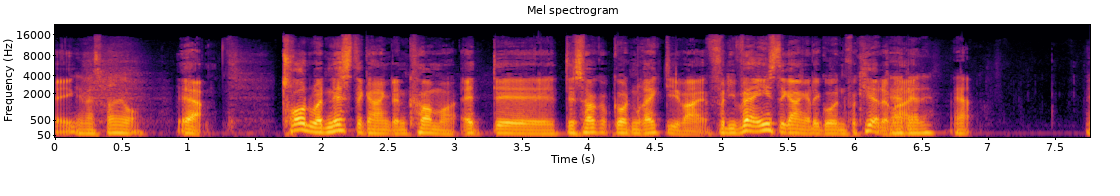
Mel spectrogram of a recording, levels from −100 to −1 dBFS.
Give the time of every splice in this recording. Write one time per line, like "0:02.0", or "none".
0:04.2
